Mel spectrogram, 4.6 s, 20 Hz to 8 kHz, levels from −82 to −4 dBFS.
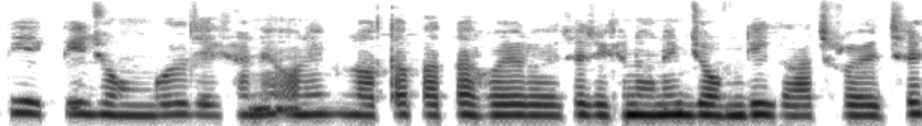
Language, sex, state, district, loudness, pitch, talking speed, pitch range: Bengali, female, West Bengal, Kolkata, -20 LUFS, 205 Hz, 170 wpm, 200-215 Hz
